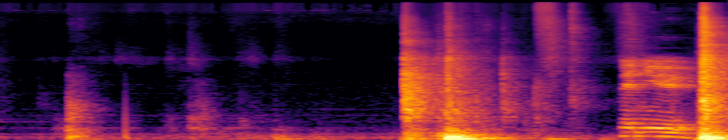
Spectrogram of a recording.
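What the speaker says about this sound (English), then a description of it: "Then you close your door" An interior door is swung shut with a solid thud, close by, among a few softer knocks and handling sounds, while someone talks around it.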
